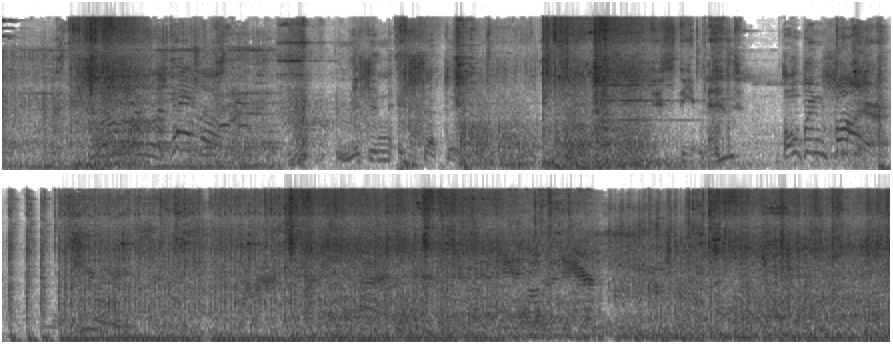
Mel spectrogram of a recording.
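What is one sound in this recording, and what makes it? Loud energy blasts whoosh and burst.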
